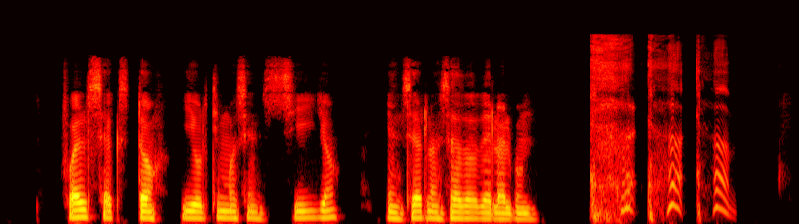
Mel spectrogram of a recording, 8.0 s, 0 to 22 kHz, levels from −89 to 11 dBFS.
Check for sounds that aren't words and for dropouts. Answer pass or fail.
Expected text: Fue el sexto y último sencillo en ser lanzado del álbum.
fail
